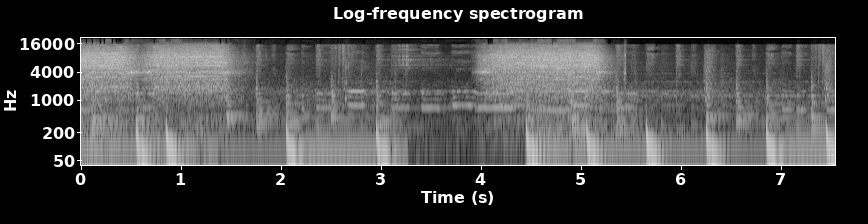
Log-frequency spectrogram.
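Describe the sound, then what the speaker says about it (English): A power drill bores mounting holes through a taped installation template for a dimensional metal letter sign, whirring steadily with repeated sharp starts and bursts over about seven seconds, close and loud. "Now let's drill the mounting holes."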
